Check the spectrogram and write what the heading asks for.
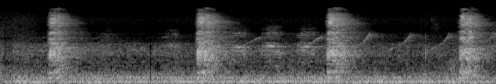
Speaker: you hear there that's a serious case of what's known as kennel cough the respiratory disease prompting one local kennel in Garner to issue a warning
